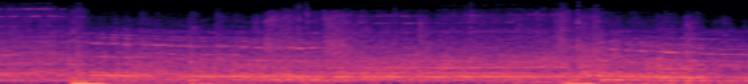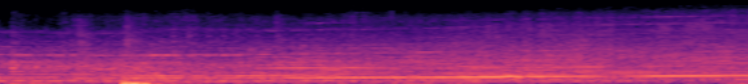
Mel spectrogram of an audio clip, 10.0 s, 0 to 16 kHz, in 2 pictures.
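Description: A Bentley GT3 race car in Assetto Corsa Competizione drones along with a steady engine tone that rises and falls through gear changes, loud and continuous, with a couple of brief thumps and no talking.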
